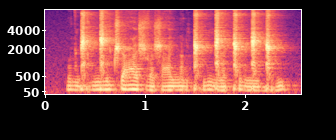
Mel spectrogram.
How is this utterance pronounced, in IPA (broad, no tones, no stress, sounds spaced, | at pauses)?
u n ɡ͡ǁ i n ŋ͡ǁ i t͡ʃʼ i ʕ æ ʃ l ɑ ʃ ʕ i n ɑ n ǁʰ y ŋ͡ǁ æ ǁ ø n ŋ͡ǁ i ɡ͡ǁ y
